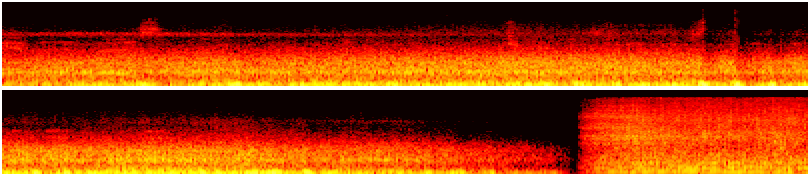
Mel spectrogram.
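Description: Road noise of a moving car, heard from inside: a steady low rumble of tyres and engine with a rushing hiss above it. It cuts off abruptly about five seconds in.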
